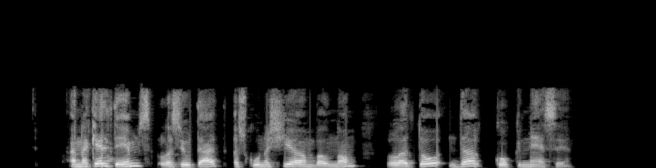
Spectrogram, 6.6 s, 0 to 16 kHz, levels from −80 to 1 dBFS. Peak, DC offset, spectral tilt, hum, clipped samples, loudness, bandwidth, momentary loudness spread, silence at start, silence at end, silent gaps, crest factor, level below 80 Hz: -2 dBFS; under 0.1%; -4.5 dB/octave; none; under 0.1%; -17 LUFS; 8 kHz; 8 LU; 0.7 s; 0.85 s; 3.78-3.87 s; 16 dB; -54 dBFS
